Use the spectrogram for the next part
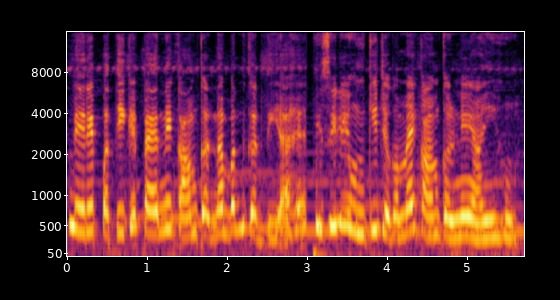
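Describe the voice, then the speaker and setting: A woman's voice: extremely high pitch, unhurried. A woman voicing a dutiful young wife sparrow in a cartoon, polite and earnest. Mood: earnest, concerned. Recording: faint music behind.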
